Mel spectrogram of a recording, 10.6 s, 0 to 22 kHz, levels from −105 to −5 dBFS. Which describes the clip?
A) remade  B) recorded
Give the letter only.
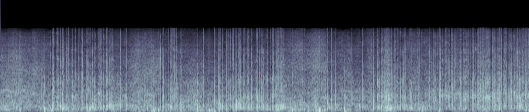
A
